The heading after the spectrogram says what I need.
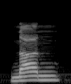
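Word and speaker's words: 南: इसकी spelling note कीजिए, NAN। एक बार फिर सुनिए, NAN। अब इसका ध्वनि वादन सुनिए, नान, नान, नान।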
